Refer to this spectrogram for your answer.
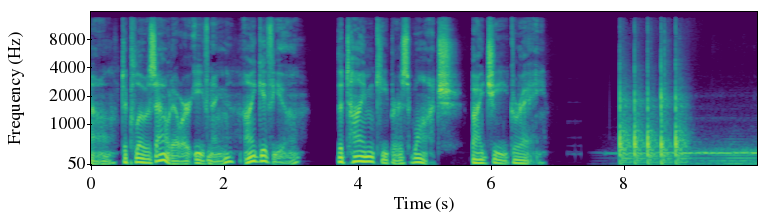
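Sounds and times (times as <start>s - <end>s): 
speech: 0.0s - 6.8s
firm knocking on a front door: 7.9s - 9.0s.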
